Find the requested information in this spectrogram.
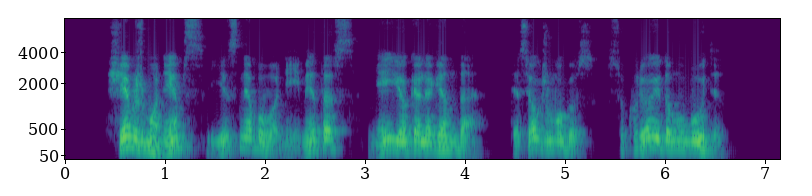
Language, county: Lithuanian, Vilnius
